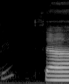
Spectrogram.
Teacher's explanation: وہی زبان کی نوک آپ کے مسوڑوں کے پچھلے والے حصوں سے لگے گی، جو مخرج تا کا ہے اسی سے ملتا جلتا مخرج تا کا بھی ہے، بس یہ ہے کہ زبان کی نوک کو تھوڑا آگے کی طرف اوپر کے دانتوں کے ساتھ ملائیے تو وہاں سے تا ادا ہوگا۔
